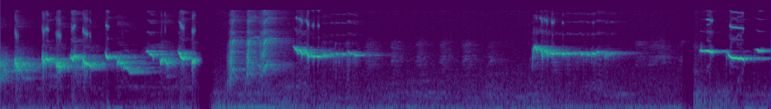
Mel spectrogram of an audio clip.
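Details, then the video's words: Energetic white-rumped shama song full of sharp imitated phrases, meant as a lure so other birds reply: quick chattering notes at first, then separate clear whistled phrases that slur downward, with short pauses between them. "MURAI BATU GACOR bongkar isian tajam cocok untuk PANCINGAN biar ikut NYAUT BUNYI"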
